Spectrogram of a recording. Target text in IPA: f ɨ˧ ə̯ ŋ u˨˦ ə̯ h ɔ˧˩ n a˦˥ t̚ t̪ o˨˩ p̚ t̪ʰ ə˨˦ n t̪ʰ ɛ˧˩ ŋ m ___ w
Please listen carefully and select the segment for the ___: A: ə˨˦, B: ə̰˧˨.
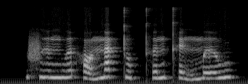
A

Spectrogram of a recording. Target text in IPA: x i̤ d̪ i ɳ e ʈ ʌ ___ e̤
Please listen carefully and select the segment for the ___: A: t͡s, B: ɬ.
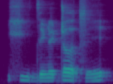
A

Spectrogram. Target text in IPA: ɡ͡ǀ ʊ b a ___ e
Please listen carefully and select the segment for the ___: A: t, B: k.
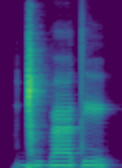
A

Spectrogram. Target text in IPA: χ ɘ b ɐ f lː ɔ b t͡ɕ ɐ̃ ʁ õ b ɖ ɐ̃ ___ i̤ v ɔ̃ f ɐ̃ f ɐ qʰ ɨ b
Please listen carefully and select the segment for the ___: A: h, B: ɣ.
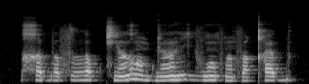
B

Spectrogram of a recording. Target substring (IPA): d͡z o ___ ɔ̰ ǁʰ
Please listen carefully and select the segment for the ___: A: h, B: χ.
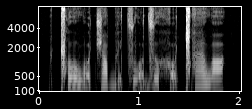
A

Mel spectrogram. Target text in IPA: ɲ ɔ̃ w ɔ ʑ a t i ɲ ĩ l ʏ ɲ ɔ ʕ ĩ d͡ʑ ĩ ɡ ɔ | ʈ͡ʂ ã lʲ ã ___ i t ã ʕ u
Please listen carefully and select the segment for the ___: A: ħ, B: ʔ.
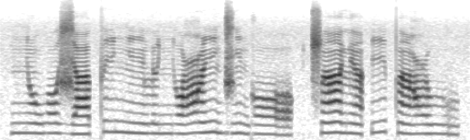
B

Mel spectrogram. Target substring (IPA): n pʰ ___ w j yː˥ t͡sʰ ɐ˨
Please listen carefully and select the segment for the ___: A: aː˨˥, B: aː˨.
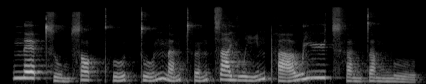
A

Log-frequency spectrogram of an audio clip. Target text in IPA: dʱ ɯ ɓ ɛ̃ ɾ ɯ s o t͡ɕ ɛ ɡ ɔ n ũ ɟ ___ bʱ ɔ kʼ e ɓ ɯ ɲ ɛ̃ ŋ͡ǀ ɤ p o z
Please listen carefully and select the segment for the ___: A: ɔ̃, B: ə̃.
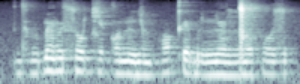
A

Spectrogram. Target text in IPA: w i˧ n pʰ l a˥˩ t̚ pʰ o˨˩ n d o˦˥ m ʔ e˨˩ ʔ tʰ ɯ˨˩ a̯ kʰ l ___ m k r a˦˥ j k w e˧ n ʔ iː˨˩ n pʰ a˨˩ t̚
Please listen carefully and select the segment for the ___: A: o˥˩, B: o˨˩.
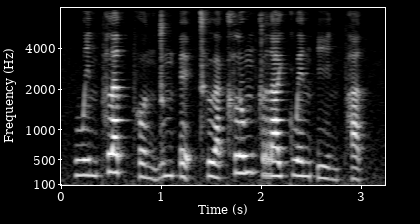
A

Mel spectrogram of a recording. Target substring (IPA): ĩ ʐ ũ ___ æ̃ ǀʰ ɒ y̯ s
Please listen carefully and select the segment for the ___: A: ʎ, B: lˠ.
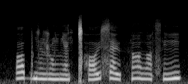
A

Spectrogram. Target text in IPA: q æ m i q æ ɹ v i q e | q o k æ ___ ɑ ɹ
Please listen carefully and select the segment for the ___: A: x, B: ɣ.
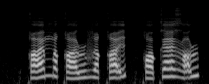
B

